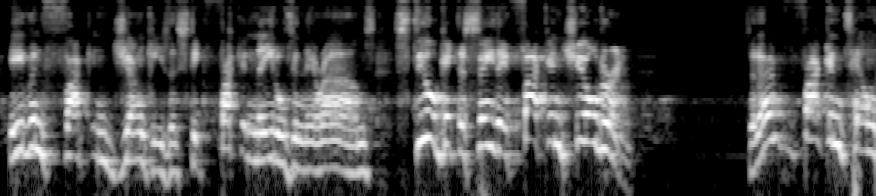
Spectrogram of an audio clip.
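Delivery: real indignation swelling up; indignant outburst. Real, not acted. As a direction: build to a high, outraged peak. Indignant outburst about junkies.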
